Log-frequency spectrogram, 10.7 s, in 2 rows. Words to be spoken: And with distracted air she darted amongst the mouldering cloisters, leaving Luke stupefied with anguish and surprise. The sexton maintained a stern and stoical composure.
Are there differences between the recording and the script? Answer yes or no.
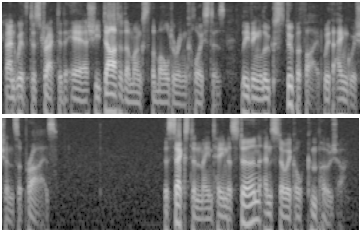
no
